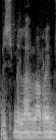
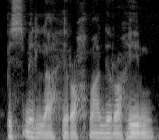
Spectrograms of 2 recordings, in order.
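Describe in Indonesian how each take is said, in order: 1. Dibaca cepat dan terburu-buru. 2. Dibaca pelan dan tenang. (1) "Jangan cepat-cepat. ... Kalau itu dua menit selesai" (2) "Perlahan-lahan, jangan buru-buru, jangan cepat-cepat"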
